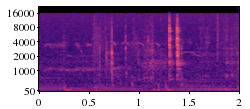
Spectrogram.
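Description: A few light metallic clicks as a hex key works a bolt on a motorcycle's exhaust hanger bracket, over faint steady background music.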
